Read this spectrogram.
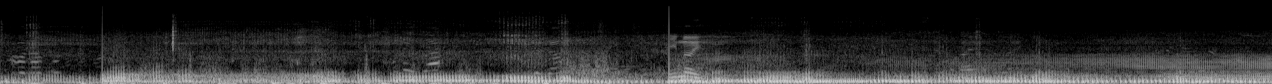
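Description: A dirt bike engine idles and revs close by.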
